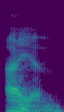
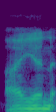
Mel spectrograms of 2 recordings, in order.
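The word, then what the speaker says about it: עין: as in modern Arabic, the ayin actually has a sound. It's a guttural NG for most of us Western speakers, difficult to pronounce, but it is like a it's the G in Gomorrah. Think of the city Sodom and Gomorrah. Gomorrah actually starts with an ayin, so that's where the G comes from.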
